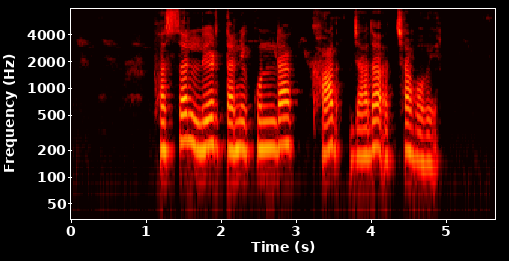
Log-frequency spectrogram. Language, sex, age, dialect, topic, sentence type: Magahi, female, 36-40, Northeastern/Surjapuri, agriculture, question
